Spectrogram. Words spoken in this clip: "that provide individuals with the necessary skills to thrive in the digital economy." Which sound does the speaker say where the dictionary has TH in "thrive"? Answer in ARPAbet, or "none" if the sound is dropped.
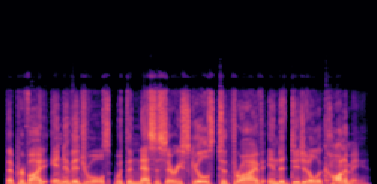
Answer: TH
